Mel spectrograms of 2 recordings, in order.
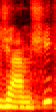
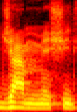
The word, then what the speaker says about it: جمشید: they began a rebellion the term is "Jamshid" but read at "jamm-e-sheed" for the sake of rhythm "Bar ou teere shod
